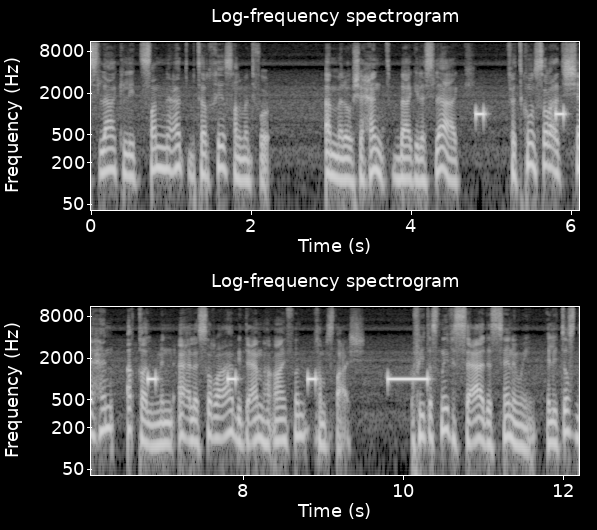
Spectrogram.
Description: Radio time signal (six pips, as the Greenwich Time Signal), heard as pips, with speech in Arabic.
